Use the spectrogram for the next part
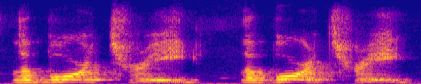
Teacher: so the o in the british accent at the end before the r and y is not pronounced it is very very weak so you don't say ori you say uri laboratory and kayla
